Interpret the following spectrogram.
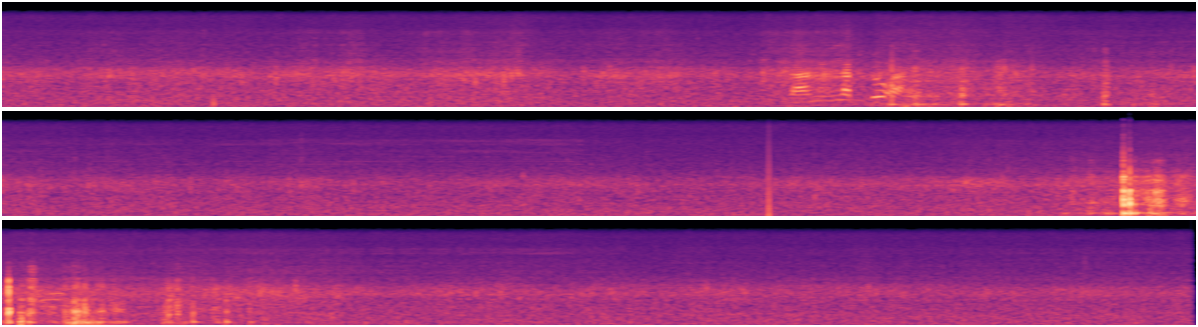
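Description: Steady rush of a fast-flowing, flood-swollen river, with wind on the microphone. Two clusters of short loud bursts break through, about five seconds in and again about fifteen seconds in.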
